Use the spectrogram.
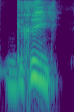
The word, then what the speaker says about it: gris: Un loup gris, j'ai pas prononcé le P dans loup et S dans gris.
